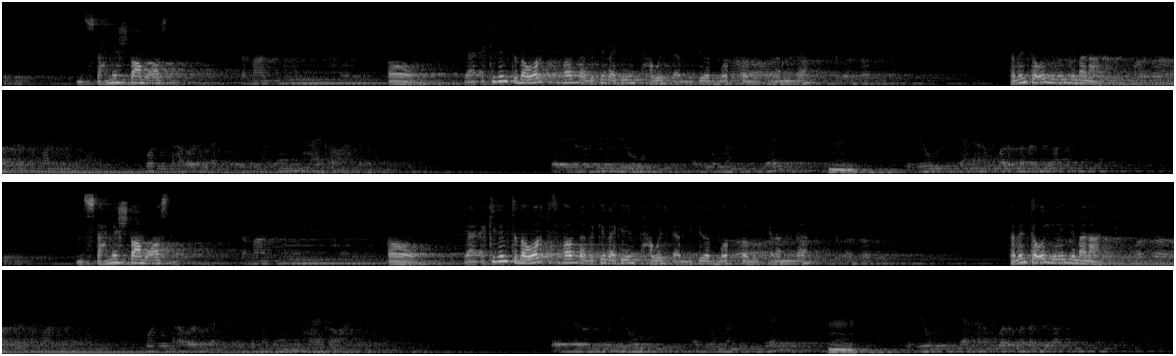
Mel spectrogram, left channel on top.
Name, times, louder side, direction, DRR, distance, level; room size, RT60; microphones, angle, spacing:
voice 1, 0.7-1.8 3.9-4.3 4.6-8.1 10.1-11.0 20.0-20.3, right 4 dB, 45° right, 9 dB, 0.7 m, -30 dB
voice 2, 1.3-1.7 2.4-3.7 7.2-8.7 10.5-15.5 17.2-18.3 18.6-19.6 20.7-22.3, equal, 35° left, 1 dB, 5.3 m, -47 dB
sound 1, 2.7-16.0 16.3-16.5 16.9-17.0, right 1 dB, 10° right, 4.2 m, -52 dB
22.5 x 22.0 x 8.7 m, 2.3 s
head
